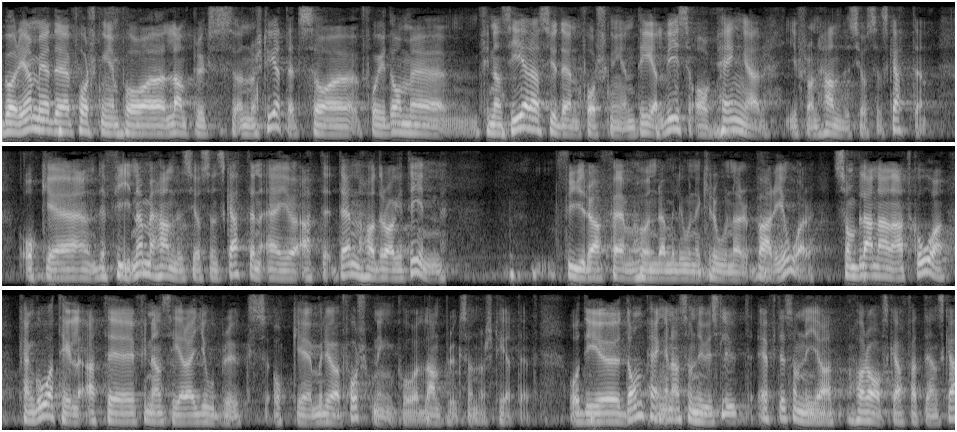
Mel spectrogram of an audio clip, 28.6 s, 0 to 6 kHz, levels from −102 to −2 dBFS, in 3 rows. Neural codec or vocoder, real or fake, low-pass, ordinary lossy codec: none; real; 5.4 kHz; MP3, 48 kbps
